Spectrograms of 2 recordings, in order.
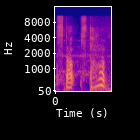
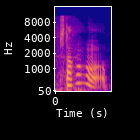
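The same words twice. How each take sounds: First: Said in the usual way. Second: High, loud final stop; shouted stop. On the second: Acted. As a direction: yell it to end it. Pushing away a handsy person.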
